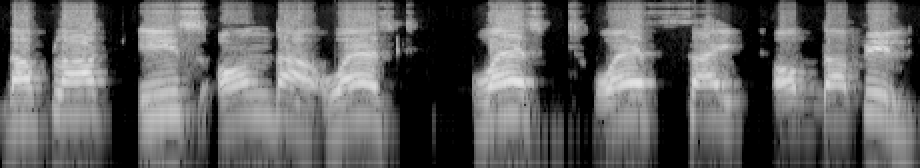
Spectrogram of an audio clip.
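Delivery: slow, emphatic separated reading; deliberate classroom model reading; word by word. Shown as a demonstration. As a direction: read each word clearly for learners. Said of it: "আলাদা আলাদা করে".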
